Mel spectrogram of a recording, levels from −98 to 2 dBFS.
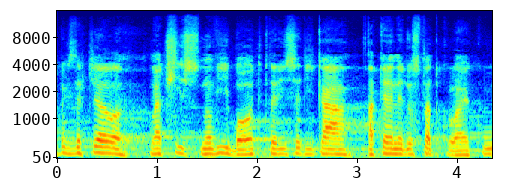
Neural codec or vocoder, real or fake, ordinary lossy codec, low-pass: codec, 44.1 kHz, 2.6 kbps, SNAC; fake; AAC, 64 kbps; 14.4 kHz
